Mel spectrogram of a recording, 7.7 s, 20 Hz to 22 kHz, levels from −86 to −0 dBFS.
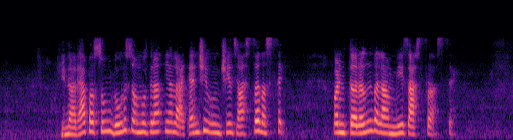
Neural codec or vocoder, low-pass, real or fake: codec, 16 kHz in and 24 kHz out, 0.8 kbps, FocalCodec, streaming, 65536 codes; 7.2 kHz; fake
